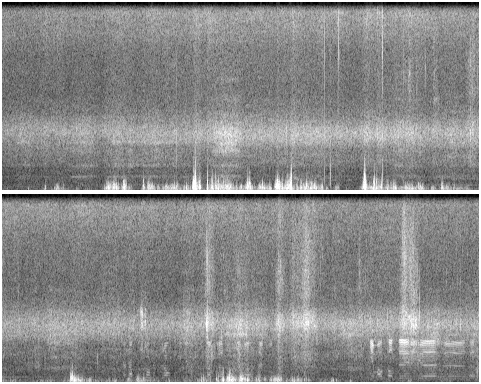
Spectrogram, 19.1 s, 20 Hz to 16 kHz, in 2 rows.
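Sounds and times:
rumbling and rustling on microphone: 0:00.0 - 0:19.0.

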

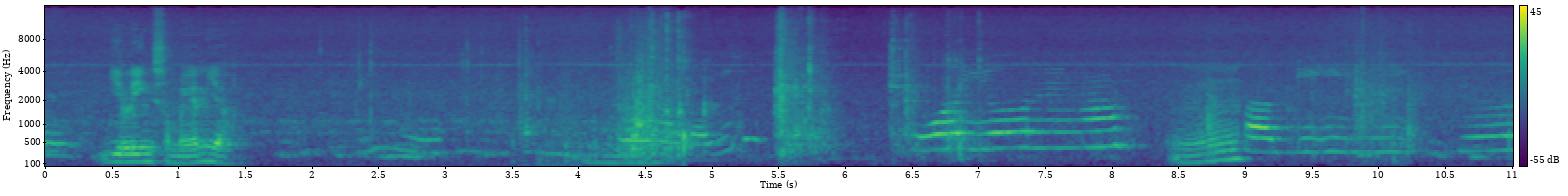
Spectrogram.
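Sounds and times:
child talking softly: 0:02.4 - 0:03.1, 0:03.9 - 0:05.6, 0:06.6 - 0:11.0
child singing long tone: 0:06.6 - 0:11.0.

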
